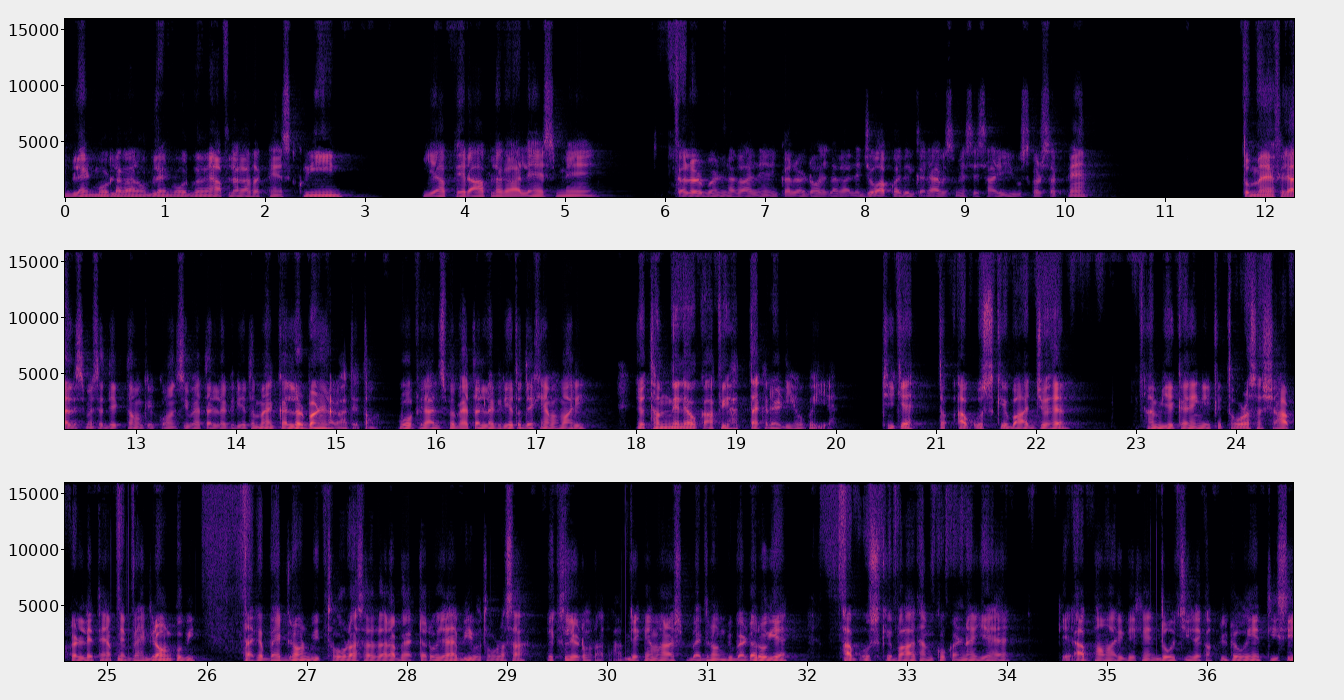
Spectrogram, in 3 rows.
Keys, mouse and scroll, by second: 13.9 click, 17.3 click, 17.5 click, 20.7 click, 23.7 click, 27.3 click, 27.3 click, 29.3 click.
